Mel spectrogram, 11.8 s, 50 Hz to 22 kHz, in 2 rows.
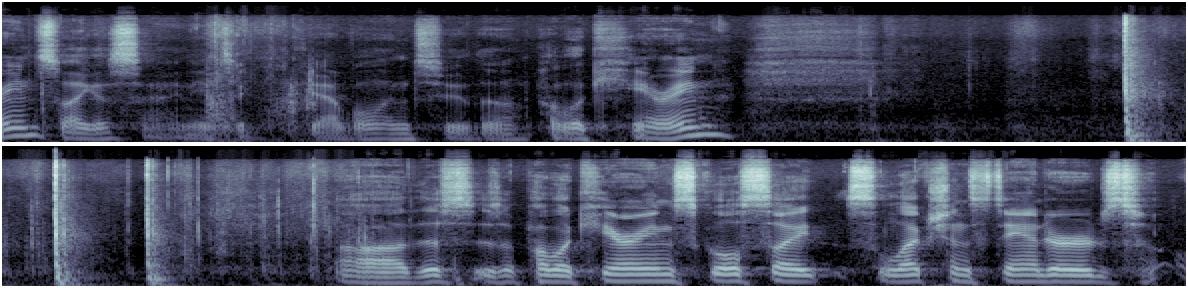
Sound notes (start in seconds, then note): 5.6 gavel thuds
